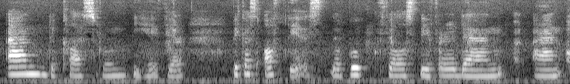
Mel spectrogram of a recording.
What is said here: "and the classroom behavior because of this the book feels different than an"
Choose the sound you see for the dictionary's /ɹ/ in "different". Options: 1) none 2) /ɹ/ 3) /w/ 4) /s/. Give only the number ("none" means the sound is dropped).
1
